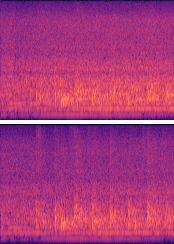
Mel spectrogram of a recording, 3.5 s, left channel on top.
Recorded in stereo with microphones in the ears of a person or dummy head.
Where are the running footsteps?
45° right (ahead or behind), 3.5 m.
